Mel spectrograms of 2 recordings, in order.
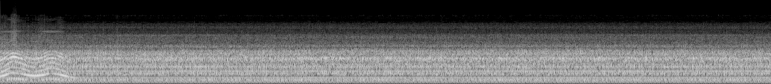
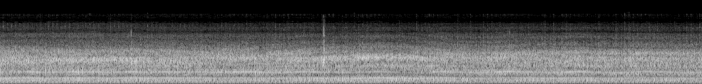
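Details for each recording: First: Craftsman 22-inch push mower 917.385320, which ran unhappily; owner suspects a check valve. Now it holds a steady, even drone at constant speed with no stumbling or surging. Normal running. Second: Craftsman 22-inch push mower 917.385320 after running a few minutes: a loud drone with a lumpy, wavering beat. Rough running; the owner suspects a check valve, not confirmed, and it later smoothed out.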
